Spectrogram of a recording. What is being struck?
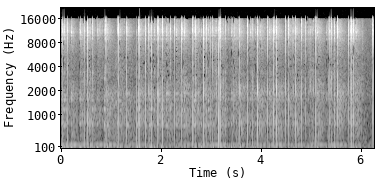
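Glass globe with glitter inside.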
